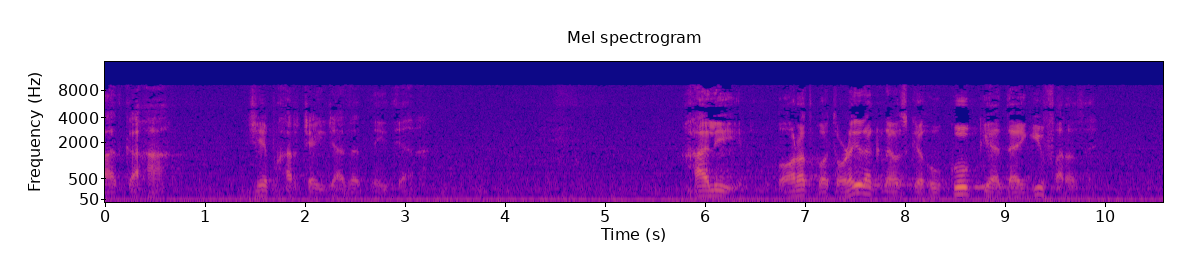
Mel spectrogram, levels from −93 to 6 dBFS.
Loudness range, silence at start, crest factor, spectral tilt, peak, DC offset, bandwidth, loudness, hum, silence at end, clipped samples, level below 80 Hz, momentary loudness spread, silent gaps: 13 LU; 0 s; 24 dB; -2.5 dB/octave; -20 dBFS; under 0.1%; 9.4 kHz; -42 LUFS; none; 0 s; under 0.1%; -64 dBFS; 20 LU; none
